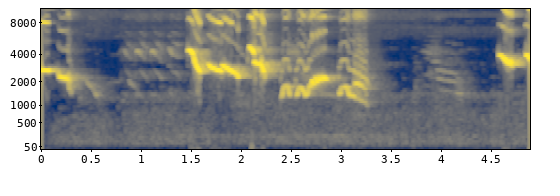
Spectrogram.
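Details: Oriental magpie-robin's morning ngeplong song, used to prompt lazy birds: a single falling whistle, a quiet gap, then a burst of slurred whistles and harsher notes, ending with a rising whistle.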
